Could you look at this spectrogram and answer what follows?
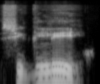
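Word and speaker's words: συγκληρονόμοι: If I take this line and I put it here, then you will read siglironomi. It's where the emphasis is on a word. And again, the word Genesis is not being pronounced Genesis, it is pronounced Genesis. And in Greek, it's because the emphasis is on the E, on the E. Genesis, it means birth. Okay. Genesis literally means birth, not creation, birth. All right. So the word reads siglironomi. Now, if you go at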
